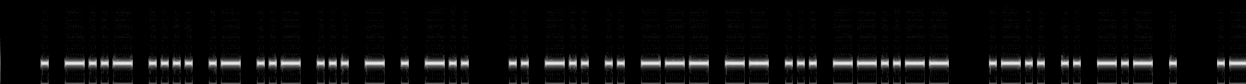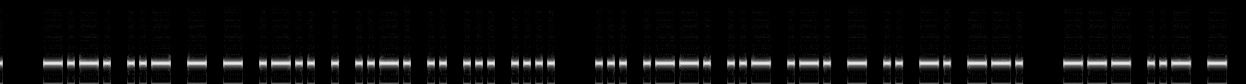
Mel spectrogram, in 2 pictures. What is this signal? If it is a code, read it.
Morse code, heard as a keyed tone, about 20 wpm, 1000 Hz. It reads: EXHAUSTED IDIOMS, LIKE A CUTTLEFISH SPURTING OUT
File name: qotdfiles / 20wpm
